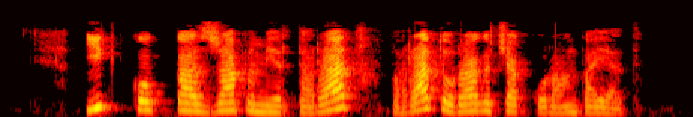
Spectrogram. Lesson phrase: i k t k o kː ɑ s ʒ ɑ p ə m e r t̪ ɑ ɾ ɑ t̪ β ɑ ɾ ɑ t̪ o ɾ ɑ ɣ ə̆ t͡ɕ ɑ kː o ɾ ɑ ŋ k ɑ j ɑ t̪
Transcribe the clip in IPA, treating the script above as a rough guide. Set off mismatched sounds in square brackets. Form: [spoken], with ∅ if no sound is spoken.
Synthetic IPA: i k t k o kː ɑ s ʒ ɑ p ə m e r t̪ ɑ ɾ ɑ t̪ β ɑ ɾ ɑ t̪ o ɾ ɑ ɣ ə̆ t͡ɕ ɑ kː o ɾ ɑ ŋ k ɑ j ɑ t̪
